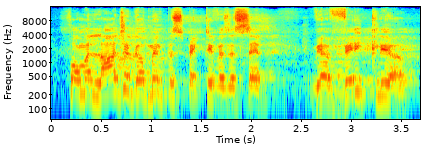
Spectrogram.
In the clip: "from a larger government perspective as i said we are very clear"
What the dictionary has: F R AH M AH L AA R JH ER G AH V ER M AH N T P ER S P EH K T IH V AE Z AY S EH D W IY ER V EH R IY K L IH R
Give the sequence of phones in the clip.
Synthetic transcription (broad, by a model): F R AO M AH L AA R JH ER G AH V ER M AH N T P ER S P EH K T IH V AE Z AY S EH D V IY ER V EH R IY K L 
